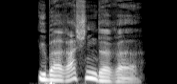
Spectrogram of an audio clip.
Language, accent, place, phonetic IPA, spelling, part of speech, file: German, Germany, Berlin, [yːbɐˈʁaʃn̩dəʁə], überraschendere, adjective, De-überraschendere.ogg
- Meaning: inflection of überraschend: 1. strong/mixed nominative/accusative feminine singular comparative degree 2. strong nominative/accusative plural comparative degree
